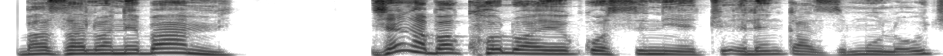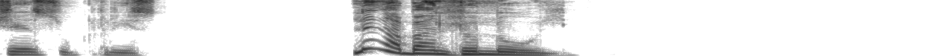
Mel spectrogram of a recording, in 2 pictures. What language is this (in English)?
North Ndebele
